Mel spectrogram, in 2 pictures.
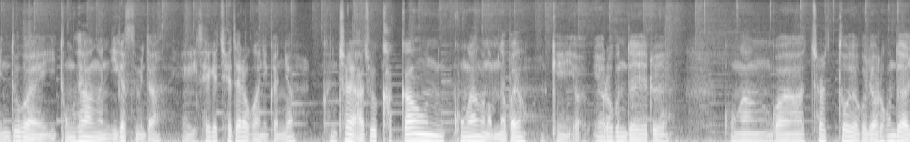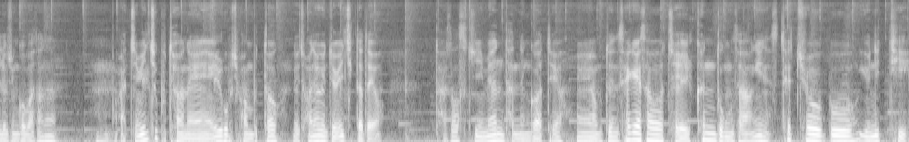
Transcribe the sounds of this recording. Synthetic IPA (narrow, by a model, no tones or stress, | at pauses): indoɡaeitoŋsʰeɦaŋɯniɡʌs͈ɯmɲidaʌɡisʰe̞ɡe̞t͡ɕʰe̞de̞ɾaɡoɦaɲik͈aɲːo | kɯnt͡ɕʰʌeʔa̰d͡ʑukak͈aunkoŋaŋɯnʌmnabajoiɾʌkʰe̞jʌ̰jʌɾʌbundeɾɯɭ | koŋɦaŋɡwat͡ɕʰʌɭt͈ojʌɡɯɭjʌɾʌbundeɾaʎːʌd͡ʑunɡʌmasʰanɯn | ɯa̰t͡ɕʰimiɭt͡ɕ͈ʰik̚putʰʌne̞iɭɡop̚ɕ͈ʰi̥panbutʰʌkɯnde̞t͡ɕʌɲaɡɯnt͡ɕomiɭt͡ɕ͈ʰi̥k̚t͈adejo | tasʰʌsd͡ʑimjʌntanːɯnɡʌk͈atʰe̞joamutʰɯnsʰe̞ɡesʰʌt͡ɕe̞iɭkʰɯndoŋsʰaŋinsʰɯ̥tʰe̞t͡ɕʰobujuɲitʰi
